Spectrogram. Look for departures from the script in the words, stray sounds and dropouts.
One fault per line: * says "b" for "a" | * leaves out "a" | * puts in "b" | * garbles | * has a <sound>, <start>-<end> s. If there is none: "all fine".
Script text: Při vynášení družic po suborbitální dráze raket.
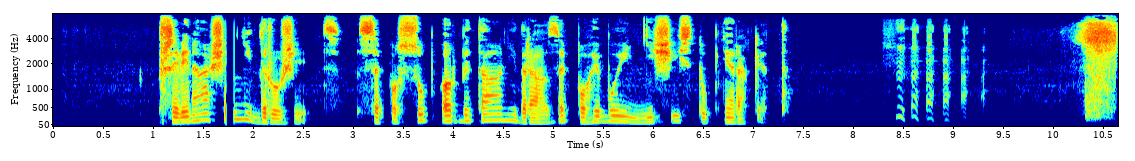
* has a dropout, 1.7-1.8 s
* puts in "se"
* puts in "pohybují nižší stupně"
* has a laugh, 8.3-9.4 s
